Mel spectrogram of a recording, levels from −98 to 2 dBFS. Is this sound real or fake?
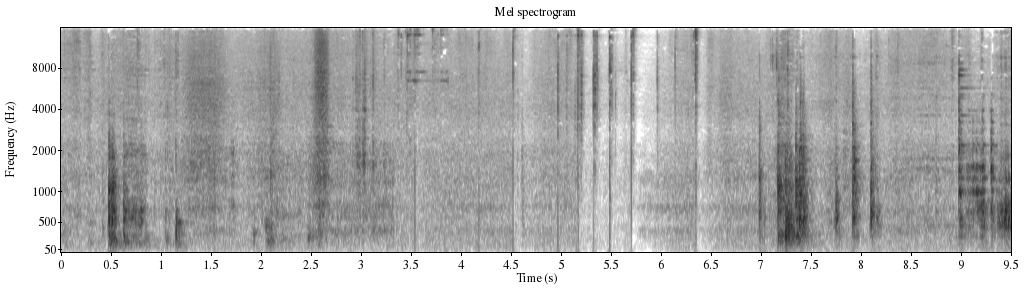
real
